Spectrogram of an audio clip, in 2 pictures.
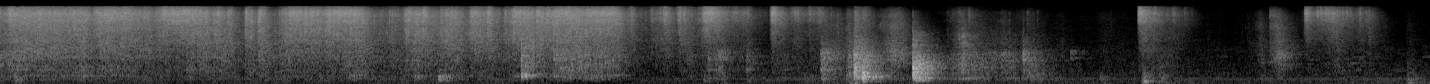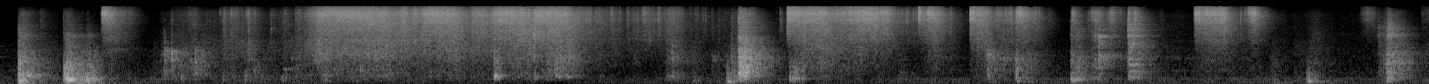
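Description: Aluminium foil being pulled off the roll, torn and crinkled as sheets are spread flat on a table, in long loud crackling stretches with short crinkles and light knocks of handling between.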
